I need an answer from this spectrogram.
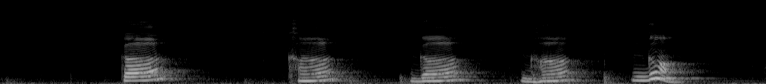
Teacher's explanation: इन सभी का जो उच्चारण स्थान है वो क्या है? कंठ है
